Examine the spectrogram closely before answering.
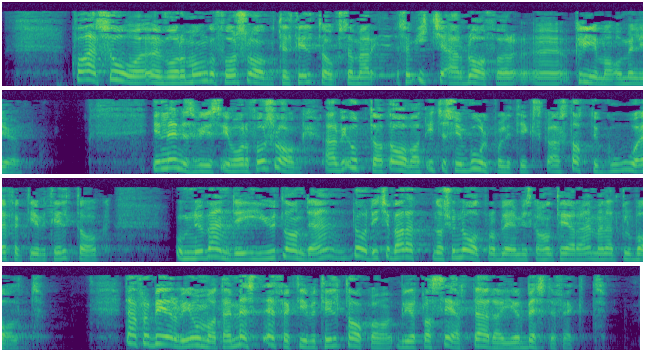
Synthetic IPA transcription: kʰʋɑːæɾsoʋoːɾəmɑŋːəfɔɾʂlɑːɡt̪ʰɪlt̪ʰɪlt̪ʰɑːksɔɾsɔmɪçːəæɾblɑːfɔɾkʰliːmɑɔmɪljøː | ɪnleːd̪nɪsʋiːsɪʋoːɾəfɔɾʂlɑːɡæɾʋɪʊpt̪ʰɑt̪ːɑʋɑt̪ɪçːəsʏmbuːlpʰʊlɪt̪ʰɪkskɑæɾʂt̪ɑt̪ːəɡuːəɛfək̚t̪iːʋət̪ʰɪlt̪ʰɑːk | ʊmnœʋɛnd̪ɪɪʉːt̪lɑnd̪əd̪oːæɖɛɪçːəbæːɾəɛt̪nɑʃʊnɑːlt̪̚pʰɾʊbleːmʋiːskɑhɑnt̪ʰeːɾəmɛnɛt̪̚ɡlʊbɑːlt̪ | d̪̥æɾfɔɾbeːɾʋɪʊmɑt̪̚d̪æɪmɛst̪ɛfɛk̚t̪ʰiːʋət̪ʰɪlt̪ʰɑːkɑbliːɾpʰlɑseːɾt̪̚d̪æɖæɪjiːɾbɛst̪ɛfɛkt̪

